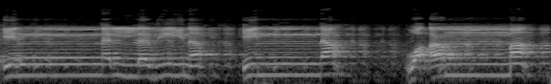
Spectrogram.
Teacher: جب شد آئے میم پہ اور نون پہ تو ان میں غنہ پیدا کیا جاتا ہے اور یہ ناک کے بانسے سے ادا ہوتا ہے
